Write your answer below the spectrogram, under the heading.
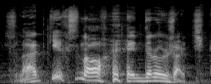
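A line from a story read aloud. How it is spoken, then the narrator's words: Chuckling. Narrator (Russian): хохотнул Джори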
